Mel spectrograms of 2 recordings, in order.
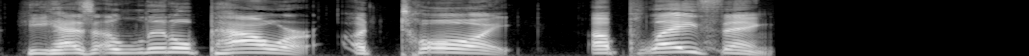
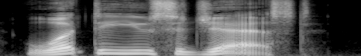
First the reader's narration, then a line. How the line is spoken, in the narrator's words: Cap said calmly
